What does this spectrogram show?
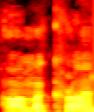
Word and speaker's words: omicron: to tracking and minimizing spread of the new omicron variant is am i pronouncing that right i heard that there's like some speculation on how to pronounce that oh that's it's omicron it's an anagram of moronic i don't know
